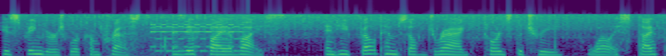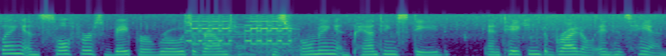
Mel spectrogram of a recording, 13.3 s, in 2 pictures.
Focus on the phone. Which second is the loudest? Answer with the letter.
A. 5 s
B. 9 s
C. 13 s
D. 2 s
B.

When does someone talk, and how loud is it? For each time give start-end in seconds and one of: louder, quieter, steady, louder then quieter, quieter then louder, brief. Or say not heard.
0.0-13.2 steady.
